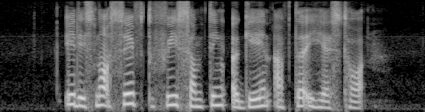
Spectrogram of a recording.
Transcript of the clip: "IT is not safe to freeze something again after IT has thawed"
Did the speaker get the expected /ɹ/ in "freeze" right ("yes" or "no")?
no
